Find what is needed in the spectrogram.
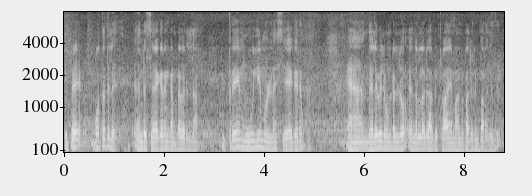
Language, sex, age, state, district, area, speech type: Malayalam, male, 60+, Kerala, Idukki, rural, spontaneous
